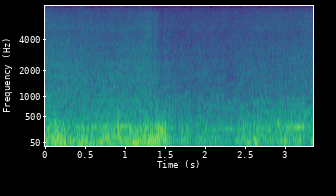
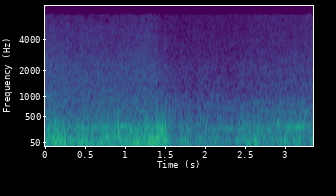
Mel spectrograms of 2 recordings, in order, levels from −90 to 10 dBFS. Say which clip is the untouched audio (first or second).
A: second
